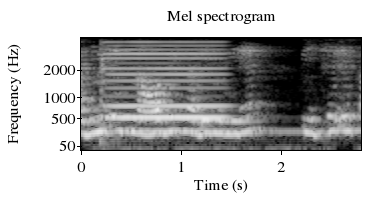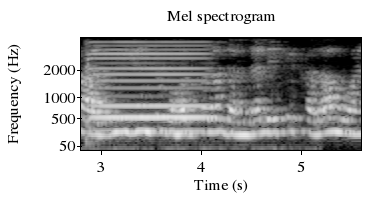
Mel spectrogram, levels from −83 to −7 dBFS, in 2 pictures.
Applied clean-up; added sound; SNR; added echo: none; Bowed string instrument; 0 dB; reverberation time 0.7 s.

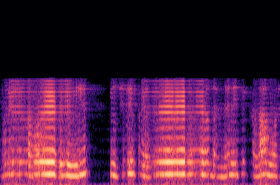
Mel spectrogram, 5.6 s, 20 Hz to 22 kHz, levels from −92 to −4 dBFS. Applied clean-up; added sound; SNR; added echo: neural separator model SepFormer WHAMR!.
